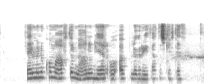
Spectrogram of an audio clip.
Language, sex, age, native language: Icelandic, female, 40-49, Icelandic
